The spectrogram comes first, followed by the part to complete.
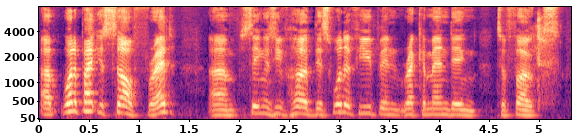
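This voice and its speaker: A man leading a choir rehearsal, coaching the basses and singing short phrases to demonstrate. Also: fairly bright tone. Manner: unhurried, sings phrases to demonstrate. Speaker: choir leader.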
